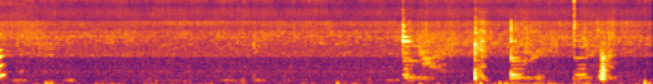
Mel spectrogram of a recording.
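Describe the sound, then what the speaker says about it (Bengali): Banana flower curry with prawns cooks in a covered pan with a faint, steady sizzle, joined near the end by a few sharper clinks and scrapes from the pan. "আরও পাঁচ মিনিট আমি চাপা দিয়ে রান্না করে নেব"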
